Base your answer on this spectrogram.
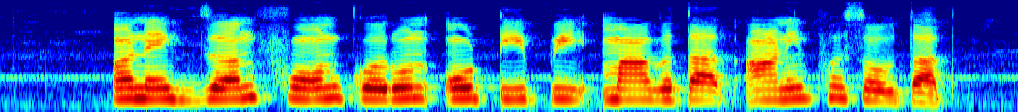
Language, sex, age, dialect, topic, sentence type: Marathi, female, 18-24, Standard Marathi, banking, statement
